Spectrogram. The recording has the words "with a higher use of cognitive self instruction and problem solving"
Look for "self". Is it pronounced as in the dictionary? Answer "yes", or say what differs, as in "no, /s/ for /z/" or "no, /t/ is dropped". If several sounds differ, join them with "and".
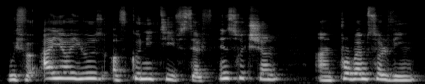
yes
